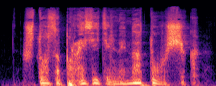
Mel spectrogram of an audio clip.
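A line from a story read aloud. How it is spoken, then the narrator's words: Whispered. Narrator (Russian): шепнул Хьюи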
